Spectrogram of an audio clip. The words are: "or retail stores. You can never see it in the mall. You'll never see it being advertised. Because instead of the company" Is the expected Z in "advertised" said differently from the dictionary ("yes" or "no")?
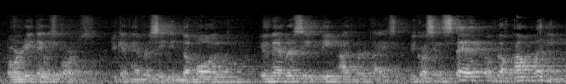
yes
